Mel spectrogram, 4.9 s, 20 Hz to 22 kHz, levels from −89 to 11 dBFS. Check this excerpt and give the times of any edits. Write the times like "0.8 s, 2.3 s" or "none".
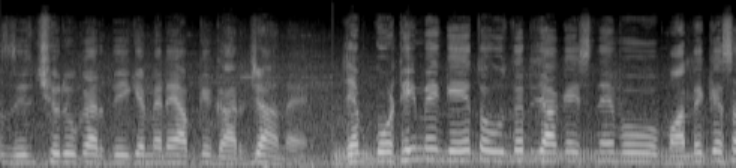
2.1 s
